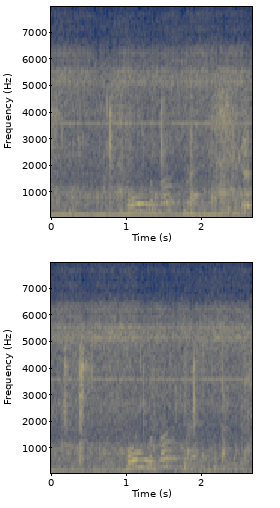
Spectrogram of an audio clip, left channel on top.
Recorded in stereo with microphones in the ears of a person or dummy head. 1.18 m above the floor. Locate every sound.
1.0 s a woman speaking: 45° right (ahead or behind), 0.5 m; by 2.6 s 10° right (ahead or behind), 2.5 m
